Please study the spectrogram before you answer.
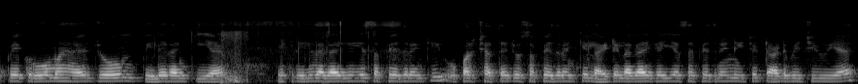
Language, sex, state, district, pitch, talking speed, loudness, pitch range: Hindi, male, Goa, North and South Goa, 145 Hz, 240 wpm, -27 LUFS, 140-150 Hz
